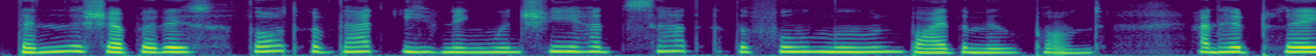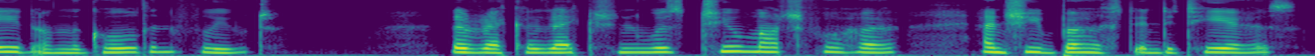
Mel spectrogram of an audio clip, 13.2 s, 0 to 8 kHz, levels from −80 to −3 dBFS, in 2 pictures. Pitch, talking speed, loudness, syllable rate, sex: 225 Hz, 175 wpm, -20 LUFS, 4.4 syllables/s, female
